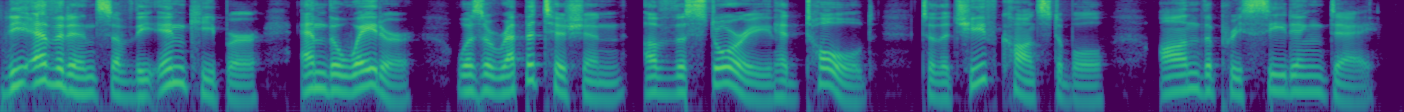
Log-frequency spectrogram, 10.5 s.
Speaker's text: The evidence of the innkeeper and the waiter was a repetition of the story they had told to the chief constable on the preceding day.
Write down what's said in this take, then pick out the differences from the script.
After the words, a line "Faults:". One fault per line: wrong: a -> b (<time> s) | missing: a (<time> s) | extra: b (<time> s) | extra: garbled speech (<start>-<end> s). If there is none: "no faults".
The evidence of the innkeeper and the waiter was a repetition of the story had told to the chief constable on the preceding day.
Faults:
missing: they (5.8 s)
